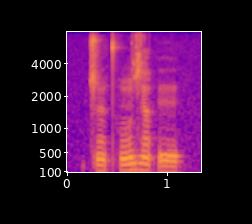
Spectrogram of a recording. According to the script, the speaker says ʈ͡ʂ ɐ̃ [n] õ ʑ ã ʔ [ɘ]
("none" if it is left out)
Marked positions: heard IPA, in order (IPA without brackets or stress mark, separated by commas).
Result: t̪ʰ, ɘ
